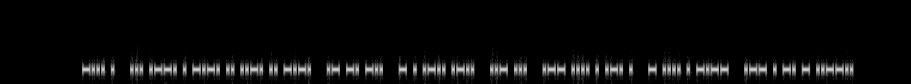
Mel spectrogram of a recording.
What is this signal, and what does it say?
Morse code, heard as a keyed tone, about 50 wpm, 700 Hz. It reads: BE SPECIFIC AND TELL US WHERE THEY WENT?
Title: Sentences from Top 1000 Words - Review Part 3 - 50wpm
